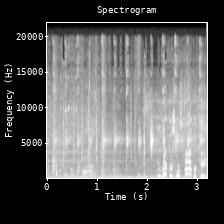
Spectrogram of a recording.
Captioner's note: Innocence shouts in frustration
